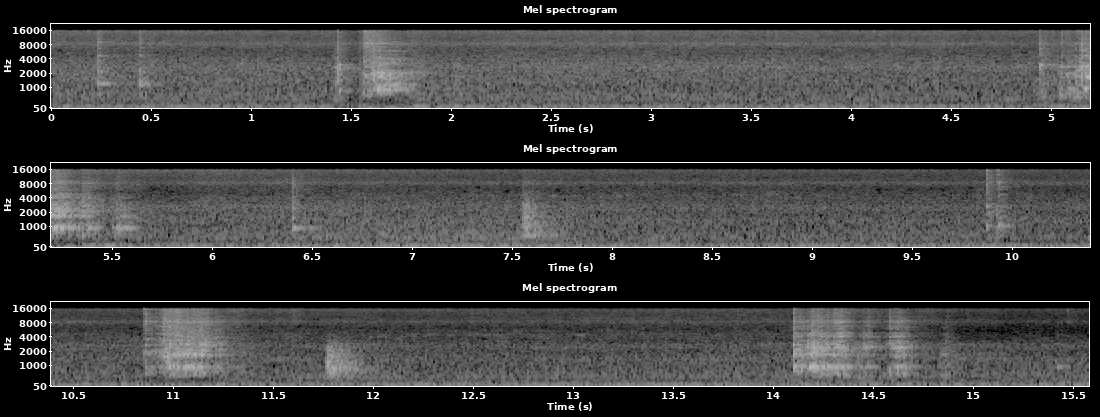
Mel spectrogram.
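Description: A metal spatula scrapes and clanks against a stainless wok and a ceramic plate as stir-fried food is scooped out, in short sharp strokes every few seconds. Under the strokes the pan sizzles steadily.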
